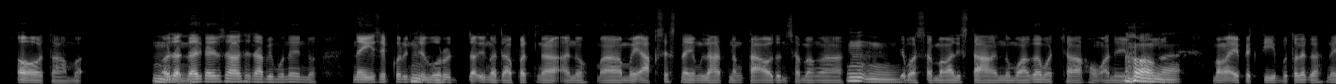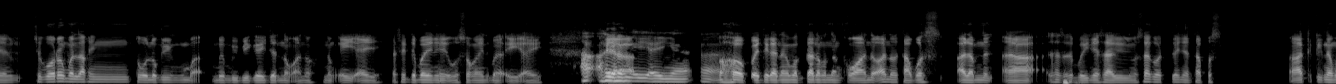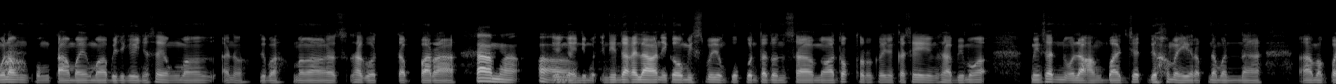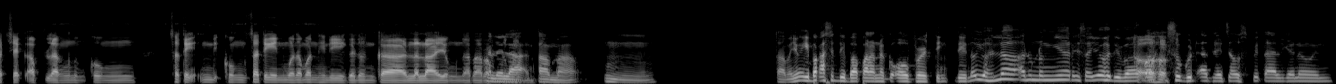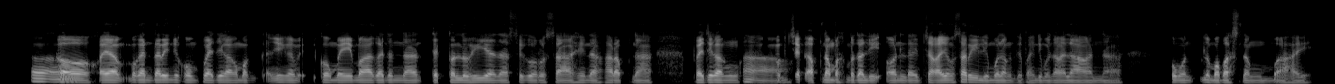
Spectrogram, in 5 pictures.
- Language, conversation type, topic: Filipino, unstructured, Sa anong mga paraan nakakatulong ang agham sa pagpapabuti ng ating kalusugan?
- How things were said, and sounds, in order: tapping; "siguro" said as "sigurud"; other background noise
